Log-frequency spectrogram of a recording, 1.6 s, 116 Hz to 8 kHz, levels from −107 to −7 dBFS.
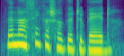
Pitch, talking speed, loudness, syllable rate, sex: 225 Hz, 310 wpm, -16 LUFS, 6.4 syllables/s, female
